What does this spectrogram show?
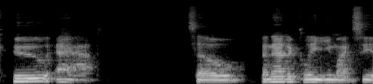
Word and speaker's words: Kuat: question right off the bat the name is pronounced C at so fanatically you might see it as k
